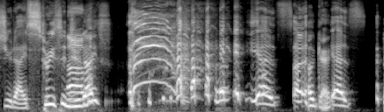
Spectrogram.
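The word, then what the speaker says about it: Giudice: Theresa Gaduche Gadouche. Hi, I'm Teresa Gadouche. Am I wrong? Yes, it's Judice.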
